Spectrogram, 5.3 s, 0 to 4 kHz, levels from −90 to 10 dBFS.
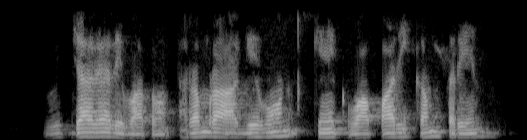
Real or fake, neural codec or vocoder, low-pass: fake; vocoder, 44.1 kHz, 128 mel bands every 512 samples, BigVGAN v2; 3.6 kHz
